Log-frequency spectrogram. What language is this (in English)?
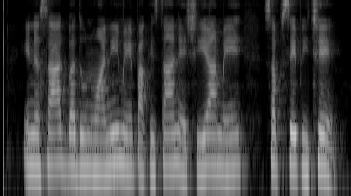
Urdu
